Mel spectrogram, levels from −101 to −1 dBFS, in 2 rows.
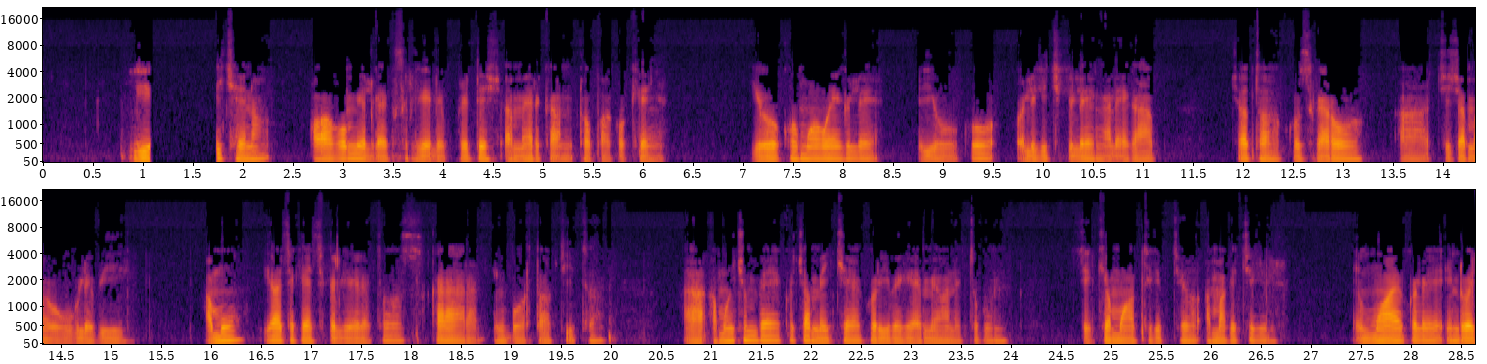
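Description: At 1.08 s the speech cuts off abruptly and returns at 1.75 s, leaving a gap of about 0.67 s that holds only hiss, about 40 dB below the speech level. This is an audio dropout to a faint residue. The cause is likely a break in the wanted signal while the path after it stayed live, so the background noise carried on. It differs from a natural pause or fade because both edges are sudden and the noise floor stays exposed instead of dropping to silence.

From 12.67 s to 12.69 s there is a 20 ms stretch that sounds rougher and noisier, with no gap at all. This is a lost packet rebuilt from error correction. The timing fits one lost packet whose low-bitrate copy arrived in the following packet, and the decoder played that copy in its place. Because real but degraded audio fills the slot, it never smears or ticks. It just sounds briefly coarse.

At 23.69 s a short concealed packet loss gives a brief smear lasting to 23.74 s. 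About 20 ms of audio never arrived, and the receiver covered it with 22 ms of synthesised continuation, extending the preceding sound and then blending back into the real signal. This one is guesswork rather than a degraded copy of what was lost, so it reads as a wobble or slur.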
